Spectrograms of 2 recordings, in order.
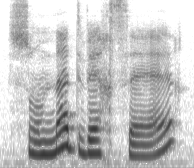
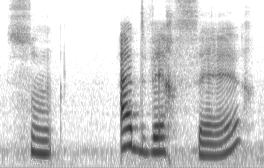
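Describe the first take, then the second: First: The n is carried over to adversaire. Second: The n is not carried over to adversaire. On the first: "j'ai fait la liaison" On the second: "Je n'ai pas fait la liaison"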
